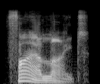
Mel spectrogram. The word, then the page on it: firelight: British English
